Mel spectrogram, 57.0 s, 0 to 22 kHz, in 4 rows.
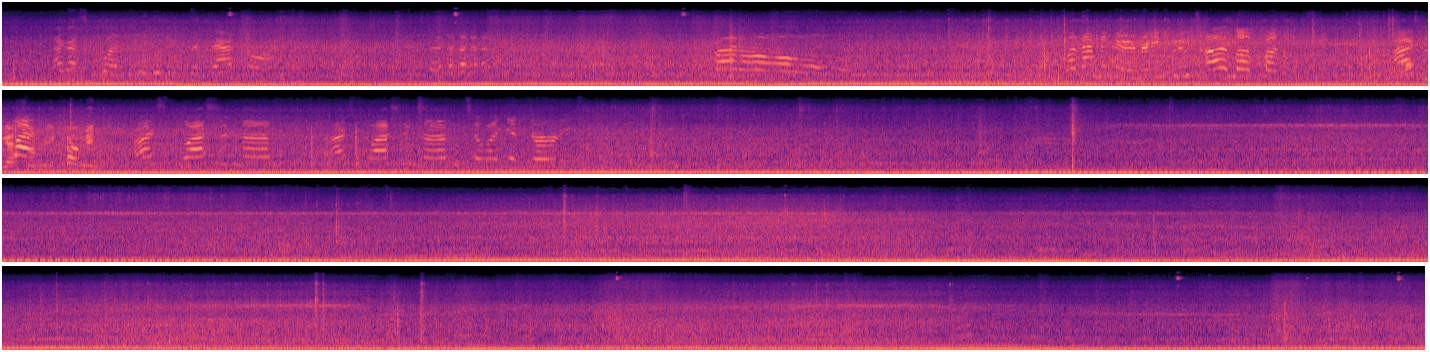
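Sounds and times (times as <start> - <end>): engine revving: 0.0 - 57.0.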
